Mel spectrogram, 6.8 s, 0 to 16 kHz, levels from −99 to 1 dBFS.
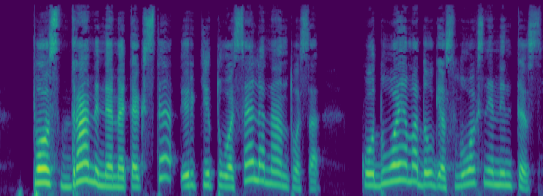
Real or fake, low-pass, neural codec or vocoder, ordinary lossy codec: fake; 14.4 kHz; codec, 44.1 kHz, 3.4 kbps, Pupu-Codec; MP3, 64 kbps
